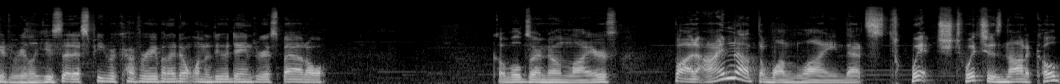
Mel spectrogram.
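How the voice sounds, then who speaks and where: With music in the background, a man of medium pitch speaks at a moderate pace, his loudness very even and his intonation lively. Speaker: video game streamer. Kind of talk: live gameplay commentary. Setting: live stream.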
